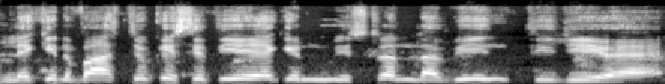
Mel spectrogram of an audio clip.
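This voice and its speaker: Fairly high-pitched male speech with ordinary pitch variation and a dry, close sound with no echo. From Bihar, Patna (Mithapur). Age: 60s. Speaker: milk shop owner. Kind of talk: street interview.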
